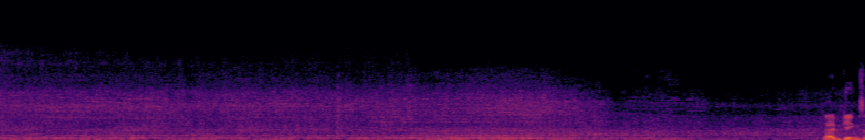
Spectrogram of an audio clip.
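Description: Kart engines buzz and whine steadily as the karts race past.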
